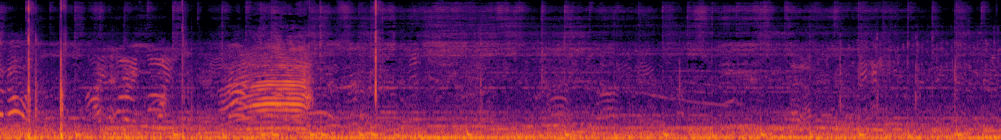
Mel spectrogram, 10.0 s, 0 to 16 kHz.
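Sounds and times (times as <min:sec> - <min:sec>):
people shouting: 0:01.0 - 0:03.6.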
